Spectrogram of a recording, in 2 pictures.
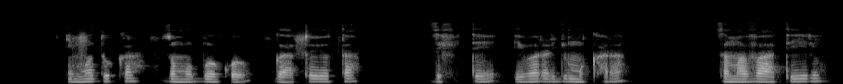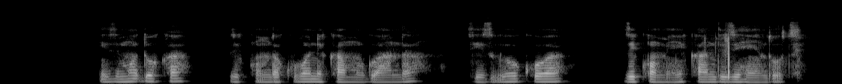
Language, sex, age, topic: Kinyarwanda, male, 18-24, finance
